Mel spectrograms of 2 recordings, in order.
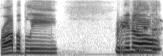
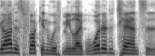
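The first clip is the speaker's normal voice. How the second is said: normal talking voice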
